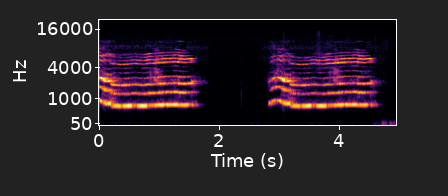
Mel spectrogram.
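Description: Domestic cat meowing twice: two long meows, each with a short rise in pitch at the start and then held level, about a second apart.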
